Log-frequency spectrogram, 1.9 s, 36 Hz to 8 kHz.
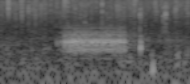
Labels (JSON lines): {"label": "biophony, croak", "recorder": "SoundTrap 500"}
